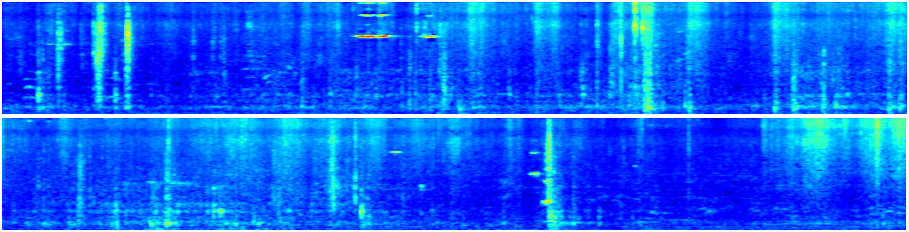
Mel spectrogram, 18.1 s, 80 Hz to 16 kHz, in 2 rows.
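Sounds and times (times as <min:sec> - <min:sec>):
fabric rustling: 0:16.6 - 0:18.0.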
